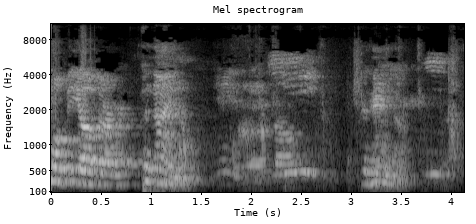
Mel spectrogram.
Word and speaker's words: Peninnah: The name of the other, Peninnah. Peninnah. How do you say it, Pastor? Peninnah. I'm Jamaican. I pronounce a hard I.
